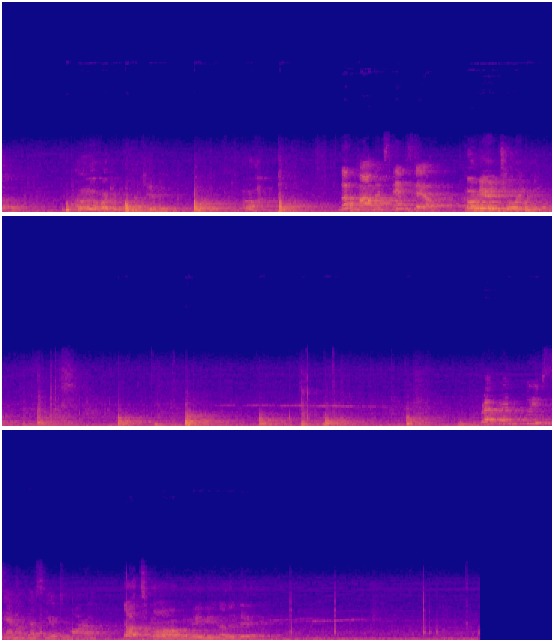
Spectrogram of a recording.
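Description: A young man speaks loudly in an echoing hall.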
